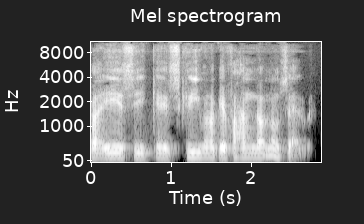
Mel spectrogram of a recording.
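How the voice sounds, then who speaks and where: Here a man speaks with a fairly high pitch. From southern Italy, Bari province (Puglia); Puglia, Italy. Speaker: honorary ambassador; conference guest. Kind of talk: conference speech. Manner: impassioned. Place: hall. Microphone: podium.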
